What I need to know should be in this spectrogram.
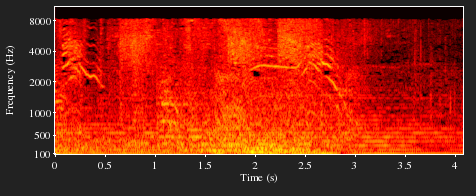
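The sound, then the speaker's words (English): A cat meows a few times in drawn-out, rising and falling cries, loud over a dense, rumbling background noise that swells in the middle and then eases off. “You're a stupid cat, aren't you?”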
